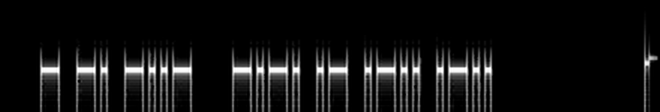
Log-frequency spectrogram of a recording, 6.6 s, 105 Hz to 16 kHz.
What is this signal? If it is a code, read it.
Morse code, heard as a keyed tone, about 20 wpm, 700 Hz. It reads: TNX CALL
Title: Common QSO Phrases 20wpm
